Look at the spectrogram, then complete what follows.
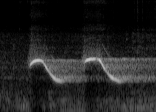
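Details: Common hill myna repeating a bright whistle twice, about three-quarters of a second apart; each climbs, then slides down smoothly, with faint room noise behind.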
